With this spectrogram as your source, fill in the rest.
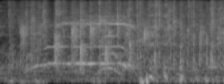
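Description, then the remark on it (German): An audience claps for Vincent Thieler steadily for about three seconds, a dense, even patter of many hands at moderate loudness, with a brief sustained cheer or whoop rising above it early on. “Kleiner Applaus für Vincent Thieler.”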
